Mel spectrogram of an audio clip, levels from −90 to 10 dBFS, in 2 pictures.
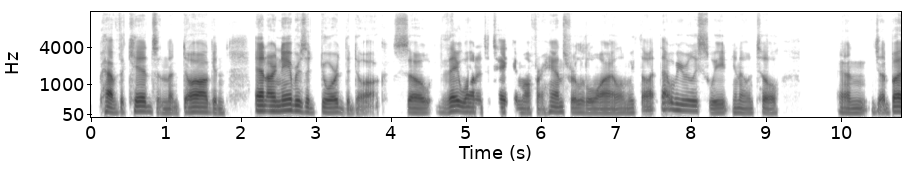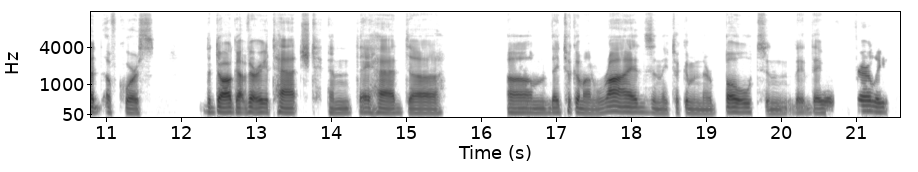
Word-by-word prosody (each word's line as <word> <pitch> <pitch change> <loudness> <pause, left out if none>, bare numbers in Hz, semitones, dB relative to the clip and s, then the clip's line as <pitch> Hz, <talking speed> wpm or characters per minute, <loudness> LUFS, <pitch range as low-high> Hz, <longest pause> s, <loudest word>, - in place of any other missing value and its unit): have 100 -1 +4
the - - -8
kids 125 -3 0
and 90 +1 -10
the - - -6
dog, 115 -2 +4
and 95 -1 -9 0.4
and 135 -1 +8
our 130 0 +6
neighbors 140 -2 +3
adored 105 -1 -1
the - - -9
dog, - - -8
so 100 -2 -2
they 125 +6 +2
wanted 115 -3 -1
to - - -26
take 110 - +1
him 100 - -9
off 95 0 -6
our - - -6
hands 120 -2 -4
for - - -6
a - - -3
little 95 -3 -5
while, 90 -1 -2
and 90 - -10
we 100 - -8
thought 80 -3 -6
that - - -2
would 170 - -4
be 150 - -3
really 135 -2 -2
sweet, 100 -4 -6
you 105 - -10
know, 95 -2 -6
until 95 - -6 0.8
and 95 -1 -6
j - - -7
but, - - +3
of - - -6
course, 95 -1 -2 0.7
the 110 - -6
dog 110 +1 +9
got - - +3
very 110 - +5
attached, 100 -1 -1
and 95 0 -8
they 105 - 0
had, 95 0 +1
uh, 90 -1 +1 0.9
um, 100 -1 -1
they 105 0 -1
took - - -9
him 100 -4 +1
on 90 -1 -3
rides, 110 0 +5
and 90 -2 -7
they 85 - -8
took - - -13
him 90 - -3
in 85 - -9
their 85 0 -7 0.2
boats, 110 -1 +2
and 85 +1 -9
they - - -5
they 95 - -3
were 95 -1 -2 0.3
fairly 130 -5 +2
100 Hz, 190 wpm, -23 LUFS, 95-115 Hz, 0.9 s, dog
